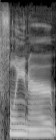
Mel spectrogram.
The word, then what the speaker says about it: Fleenor: his screen name was fleiner whatever yeah and I'm like what's a fleiner and he said that was my that's my last name and I was like that rhymes with Keener very that's great crazy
